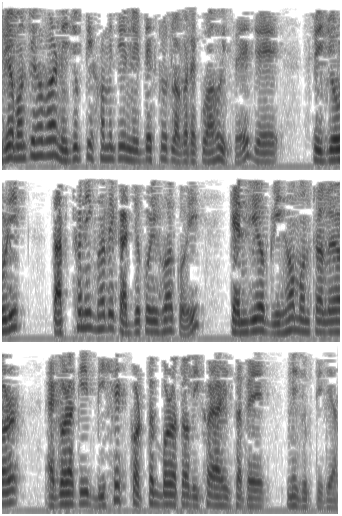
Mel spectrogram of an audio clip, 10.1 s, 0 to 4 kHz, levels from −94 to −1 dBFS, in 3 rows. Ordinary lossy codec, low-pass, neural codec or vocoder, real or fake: MP3, 16 kbps; 3.6 kHz; none; real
